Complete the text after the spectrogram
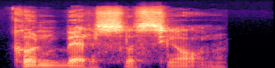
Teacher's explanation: In Spanish, the V sound can also be kind of a soft B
